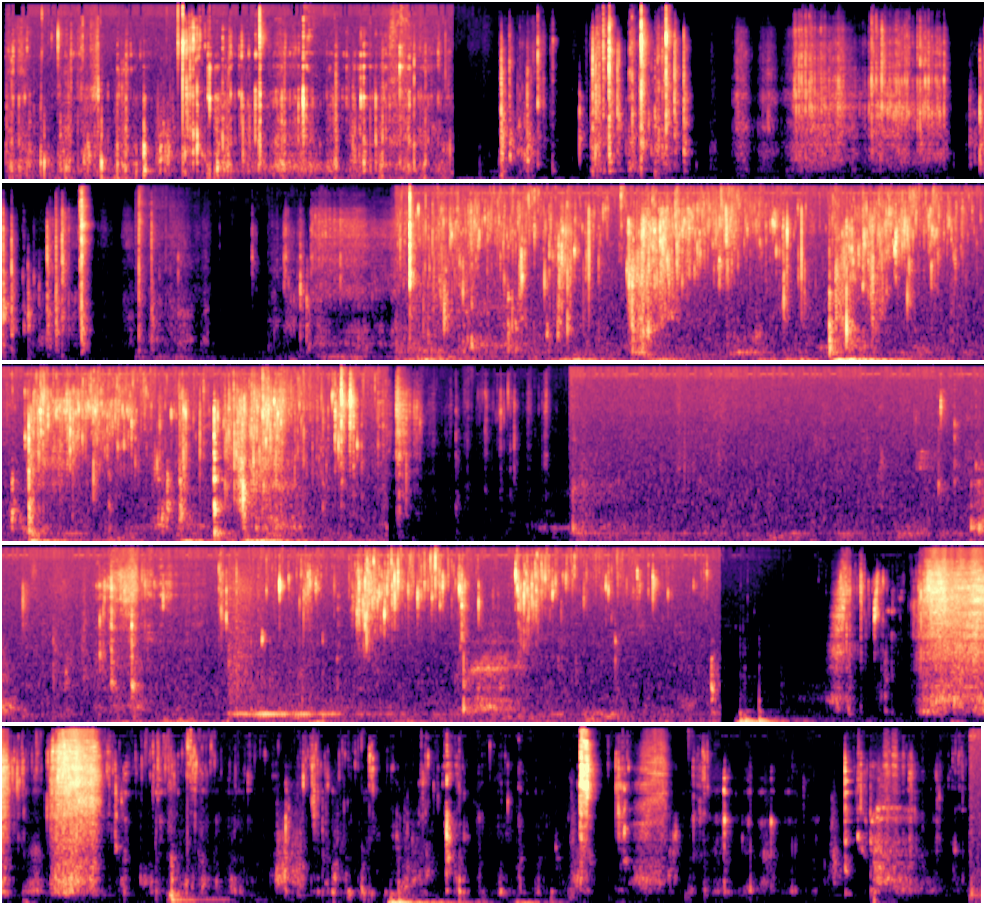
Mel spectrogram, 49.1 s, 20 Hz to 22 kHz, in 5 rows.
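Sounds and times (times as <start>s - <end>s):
wet chewing and slurping: 0.0s - 4.6s, 13.8s - 23.8s, 29.0s - 36.7s, 37.8s - 49.0s.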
